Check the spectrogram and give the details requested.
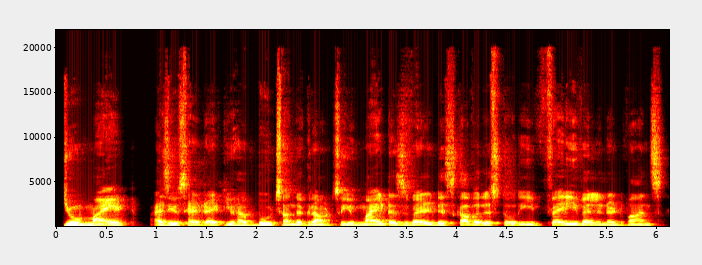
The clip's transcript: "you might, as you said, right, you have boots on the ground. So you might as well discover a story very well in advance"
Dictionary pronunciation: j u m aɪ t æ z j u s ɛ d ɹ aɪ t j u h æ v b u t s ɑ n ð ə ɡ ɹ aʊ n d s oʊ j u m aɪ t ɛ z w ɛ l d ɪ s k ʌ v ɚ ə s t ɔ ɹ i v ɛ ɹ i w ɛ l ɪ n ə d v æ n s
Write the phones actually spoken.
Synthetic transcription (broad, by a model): j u m aɪ t æ z j u s ɛ d ɹ aɪ t j u h æ v b u t s ɑ n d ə ɡ ɹ aʊ n d s oʊ j u m aɪ t ɛ z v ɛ l d ɪ s k ʌ v ɚ ə s t ɔ ɹ i v ɛ ɹ i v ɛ l ɪ n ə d v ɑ n s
